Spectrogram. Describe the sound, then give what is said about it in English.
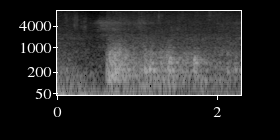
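Steady rain hisses throughout, joined after a brief moment by a low, rolling rumble of thunder that lingers in the background. “I glanced sideways out the window again. Her perfect penmanship, her personalised stationery, those measured words. I scowled at the rain.”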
